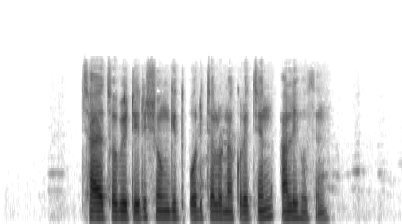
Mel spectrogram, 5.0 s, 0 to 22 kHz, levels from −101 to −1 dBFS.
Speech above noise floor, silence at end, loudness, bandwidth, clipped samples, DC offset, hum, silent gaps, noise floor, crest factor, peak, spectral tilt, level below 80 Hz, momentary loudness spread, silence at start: over 70 dB; 0.95 s; -20 LUFS; 6.8 kHz; under 0.1%; under 0.1%; none; none; under -90 dBFS; 20 dB; -2 dBFS; -8 dB/octave; -62 dBFS; 12 LU; 1.05 s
